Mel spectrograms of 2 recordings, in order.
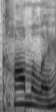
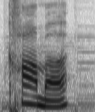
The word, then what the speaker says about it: Kamala: And by the way, for those of you who don't know how to pronounce her name, you know how to pronounce the word comma, like what you put in a sentence to break up phrases. C-O-M-M-A. Well, that's the pronunciation of her name. Kamala.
